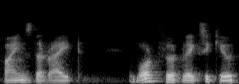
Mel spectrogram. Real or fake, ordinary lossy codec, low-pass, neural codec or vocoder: fake; MP3, 32 kbps; 7.2 kHz; codec, 24 kHz, 0.5 kbps, DualCodec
